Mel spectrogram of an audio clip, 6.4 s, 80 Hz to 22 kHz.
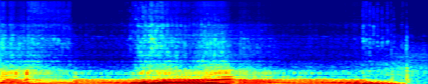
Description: I had to take off the front of my exhaust on my RX 300 and this is what it sounds like with no exhaust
